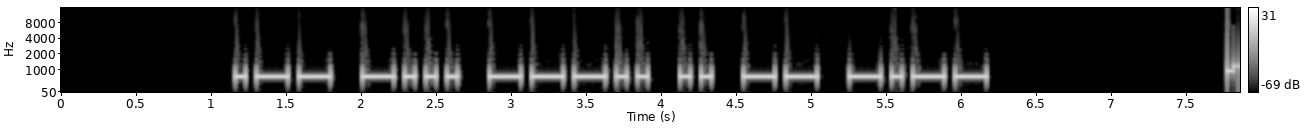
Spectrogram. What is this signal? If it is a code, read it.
Morse code, heard as a keyed tone, about 17 wpm, 700 Hz. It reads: WB8IMY
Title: K1USN SST QSO Practice - 17wpm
